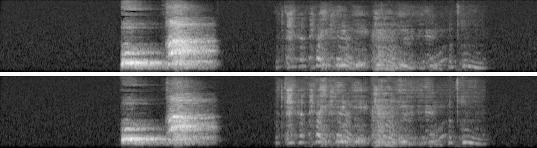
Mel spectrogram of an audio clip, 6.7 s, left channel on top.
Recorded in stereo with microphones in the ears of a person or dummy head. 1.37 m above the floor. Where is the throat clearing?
35° right (ahead or behind), 0.8 m.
